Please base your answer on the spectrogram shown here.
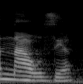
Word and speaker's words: náusea: das proparoxítonas aparentes então por exemplo a palavra náusea a palavra náusea é uma proparoxitona aparente por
